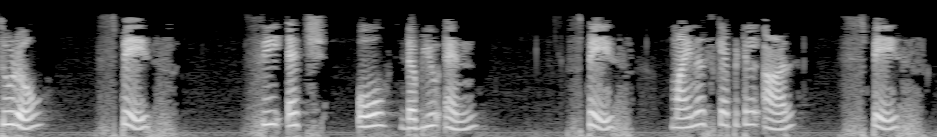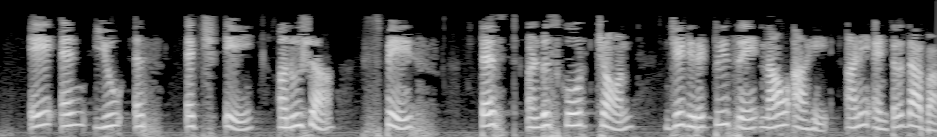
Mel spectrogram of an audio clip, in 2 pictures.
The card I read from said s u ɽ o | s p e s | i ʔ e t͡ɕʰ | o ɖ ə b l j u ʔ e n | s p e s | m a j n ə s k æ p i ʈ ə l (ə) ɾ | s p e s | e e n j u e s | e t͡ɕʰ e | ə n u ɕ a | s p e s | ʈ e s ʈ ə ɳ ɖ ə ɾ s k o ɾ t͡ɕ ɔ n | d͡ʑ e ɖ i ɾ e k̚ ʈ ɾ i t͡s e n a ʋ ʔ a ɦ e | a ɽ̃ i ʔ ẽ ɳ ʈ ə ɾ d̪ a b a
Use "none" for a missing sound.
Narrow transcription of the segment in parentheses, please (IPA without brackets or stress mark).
a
